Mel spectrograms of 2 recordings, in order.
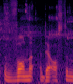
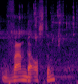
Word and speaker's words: Von der Osten: He's very clear. It's Von der Osten, not Van der Osten.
